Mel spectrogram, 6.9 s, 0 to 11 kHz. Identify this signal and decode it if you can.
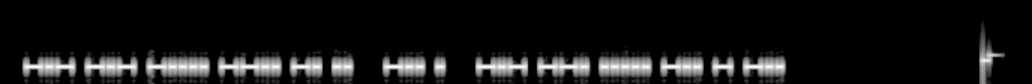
Morse code, heard as a keyed tone, about 36 wpm, 700 Hz. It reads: KK6ZNI DE KG5DTD
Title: USA Callsign DE Callsign - 6 Characters - 35wpm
